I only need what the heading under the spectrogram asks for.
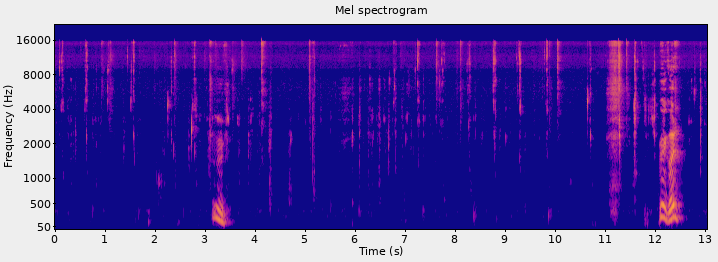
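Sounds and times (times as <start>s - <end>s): person chewing crunchy food: 0.0s - 13.0s.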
